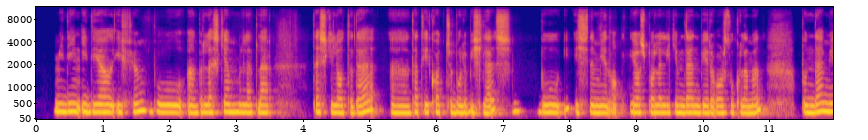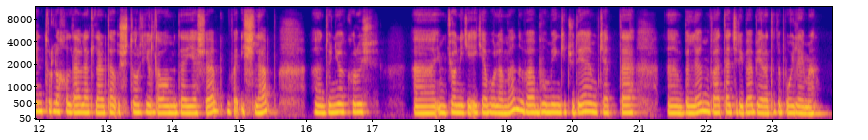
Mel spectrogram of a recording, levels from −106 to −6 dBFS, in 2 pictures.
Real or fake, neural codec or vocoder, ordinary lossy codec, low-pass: real; none; none; 10.8 kHz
